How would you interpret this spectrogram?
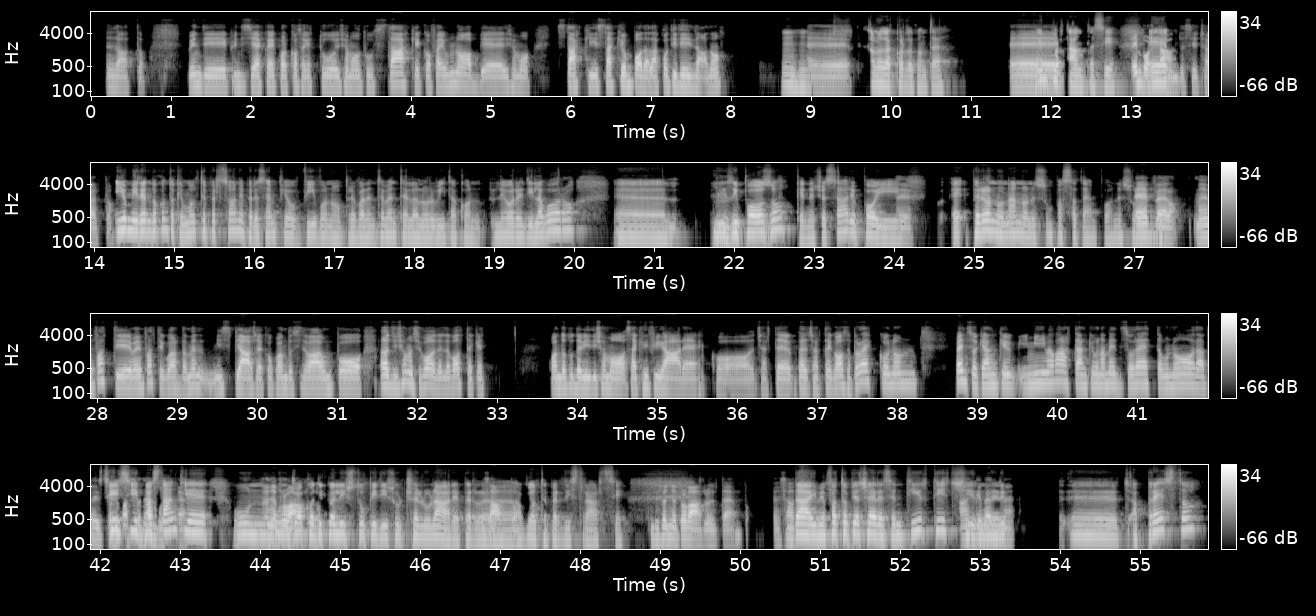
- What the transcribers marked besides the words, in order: other background noise; "proprio" said as "propio"
- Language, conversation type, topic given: Italian, unstructured, Quali hobby ti sorprendono per quanto siano popolari oggi?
